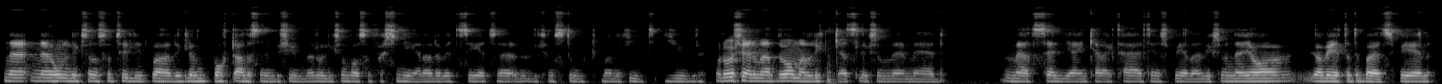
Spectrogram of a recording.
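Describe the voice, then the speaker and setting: A man co-hosting a casual game podcast, retelling scenes with animated storytelling. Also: mid-range voice. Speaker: podcast co-host. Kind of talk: casual chat.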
